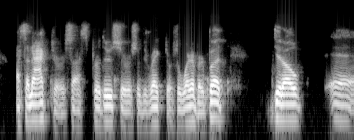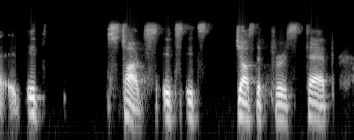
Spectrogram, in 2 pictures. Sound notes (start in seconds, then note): none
